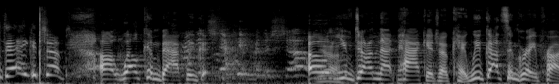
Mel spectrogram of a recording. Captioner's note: laughter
